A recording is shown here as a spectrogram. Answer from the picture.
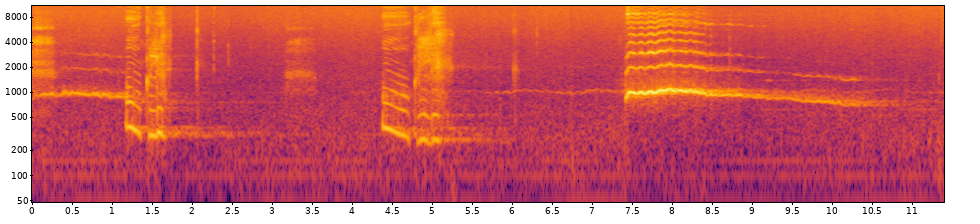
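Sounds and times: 
owl calling: 0.0 - 2.2, 5.8 - 11.0
speech: 1.2 - 1.8, 4.4 - 5.3.

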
